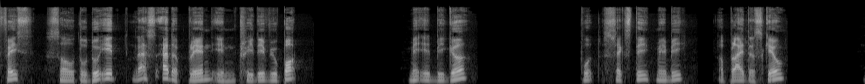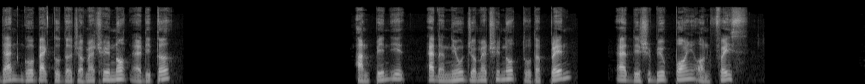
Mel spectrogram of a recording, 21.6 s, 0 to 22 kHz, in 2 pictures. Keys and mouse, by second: 0.8 shift+a, 3.5 click, 4.8 click, 5.0 s, 6.8-8.7 drag, 9.4 ctrl+a, 11.7-12.7 drag, 13.4 click, 14.3 click, 15.6 click, 16.7 click, 18.6 shift+a.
